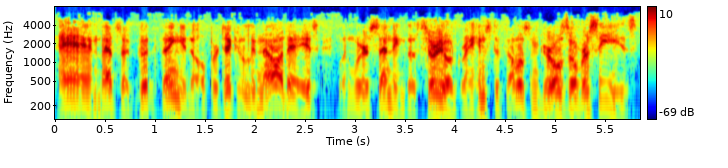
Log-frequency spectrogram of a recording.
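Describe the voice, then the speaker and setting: A man announcing as a chummy, enthusiastic sponsor pitchman, in folksy 1940s children's radio advertising style. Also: big pitch swings, brisk, slightly rough. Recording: dull old radio recording.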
